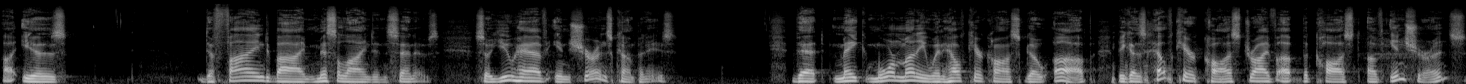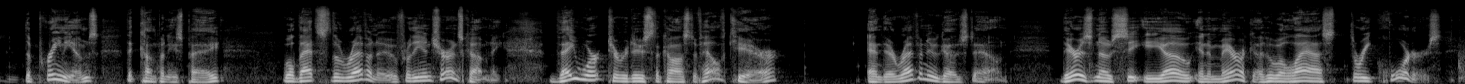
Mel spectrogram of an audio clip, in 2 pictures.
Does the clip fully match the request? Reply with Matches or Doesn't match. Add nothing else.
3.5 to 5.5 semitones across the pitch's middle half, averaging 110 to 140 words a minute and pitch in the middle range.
Matches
